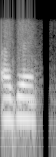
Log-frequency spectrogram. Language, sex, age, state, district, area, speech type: Odia, male, 18-30, Odisha, Puri, urban, conversation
